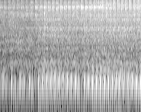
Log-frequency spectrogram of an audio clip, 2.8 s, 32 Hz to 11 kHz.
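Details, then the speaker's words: Honda Beat carburettor scooter, over 8 years old, with very high fuel consumption, before repair: steady idle with rhythmic huffing at the carburettor intake, about three a second, like an air leak. Faulty auto choke. "Suara dari karbunya ada suara yang kurang normal ya. Nah, ada gejala suara yang nggak normal dari bagian karbunya. Dan untuk suaranya hos-hosan ya."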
